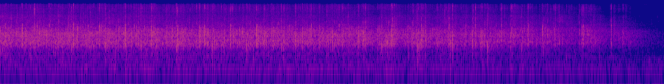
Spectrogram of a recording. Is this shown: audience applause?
yes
